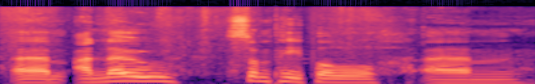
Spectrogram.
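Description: A British man in his thirties, sitting in autumn woods, talking through a piece of gear in a relaxed, practical way with plenty of ums and restarts. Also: mid-range voice, slow pace, clear, resonant tone. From United Kingdom. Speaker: outdoor skills instructor reviewing gear. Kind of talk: casual gear review to camera. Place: autumn woodland, outdoors. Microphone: camera at a distance, seated on the ground.

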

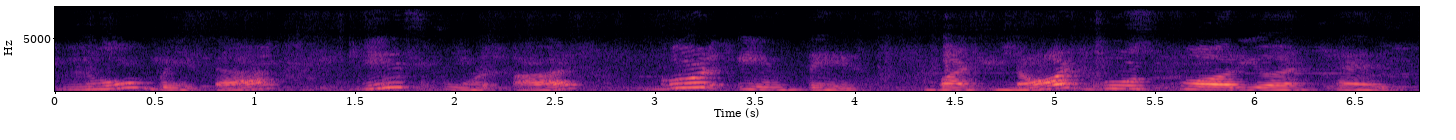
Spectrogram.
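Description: A soft, patient mother puppet, voiced by a woman, quiet and lower than her own voice. She speaks slowly, from across the room. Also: very animated, highs cut off. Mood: gentle. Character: gentle soft-spoken mother. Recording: distant room mic.

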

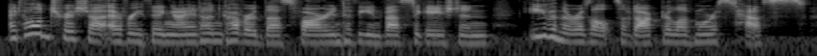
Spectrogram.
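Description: A woman playing a dry, inquisitive space detective in an audio drama, speaking formally and deliberately. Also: lowish voice, slight background noise, natural voice. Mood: dry, probing. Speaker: voice actor. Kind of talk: audio drama dialogue and first-person noir narration.

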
